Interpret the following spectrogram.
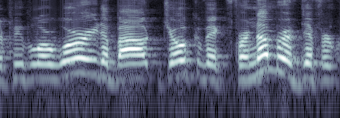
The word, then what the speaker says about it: Djokovic: Djokovic is how he pronounces his name.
